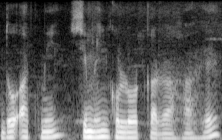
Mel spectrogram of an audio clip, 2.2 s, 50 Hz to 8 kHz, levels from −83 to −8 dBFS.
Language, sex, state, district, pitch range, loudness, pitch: Hindi, male, Arunachal Pradesh, Longding, 110-125 Hz, -15 LUFS, 120 Hz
